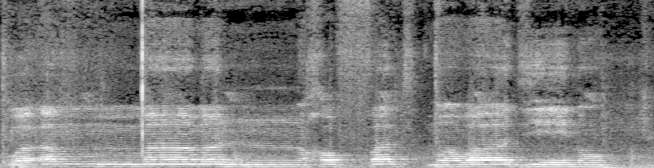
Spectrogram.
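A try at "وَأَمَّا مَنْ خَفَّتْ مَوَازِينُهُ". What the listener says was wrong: Tadi man kha masih terputus. Man kha. Oke. Man khaffat.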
